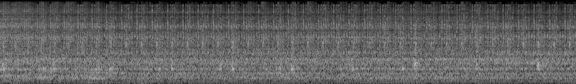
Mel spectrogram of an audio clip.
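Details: Honda Accord petrol engine idling with a light rhythmic chirp about three times a second; noise persisted with drive belt removed, and removing the front cover revealed a damaged camshaft lobe.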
